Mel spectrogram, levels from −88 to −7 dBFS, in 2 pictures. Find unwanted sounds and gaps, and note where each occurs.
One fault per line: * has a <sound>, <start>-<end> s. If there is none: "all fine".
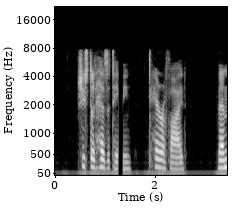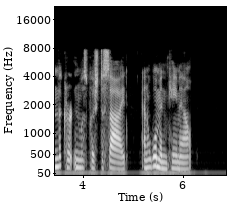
* has a dropout, 1.3-1.4 s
